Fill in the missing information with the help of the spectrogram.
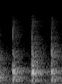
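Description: Three quick knocks on a mask horn built from wire and padding and covered in gummed paper tape, each giving a short, dry, mid-pitched tap that dies away almost at once. The knocking checks the horn's strength, and this solid, strong sound is the one every part of the horn should match.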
